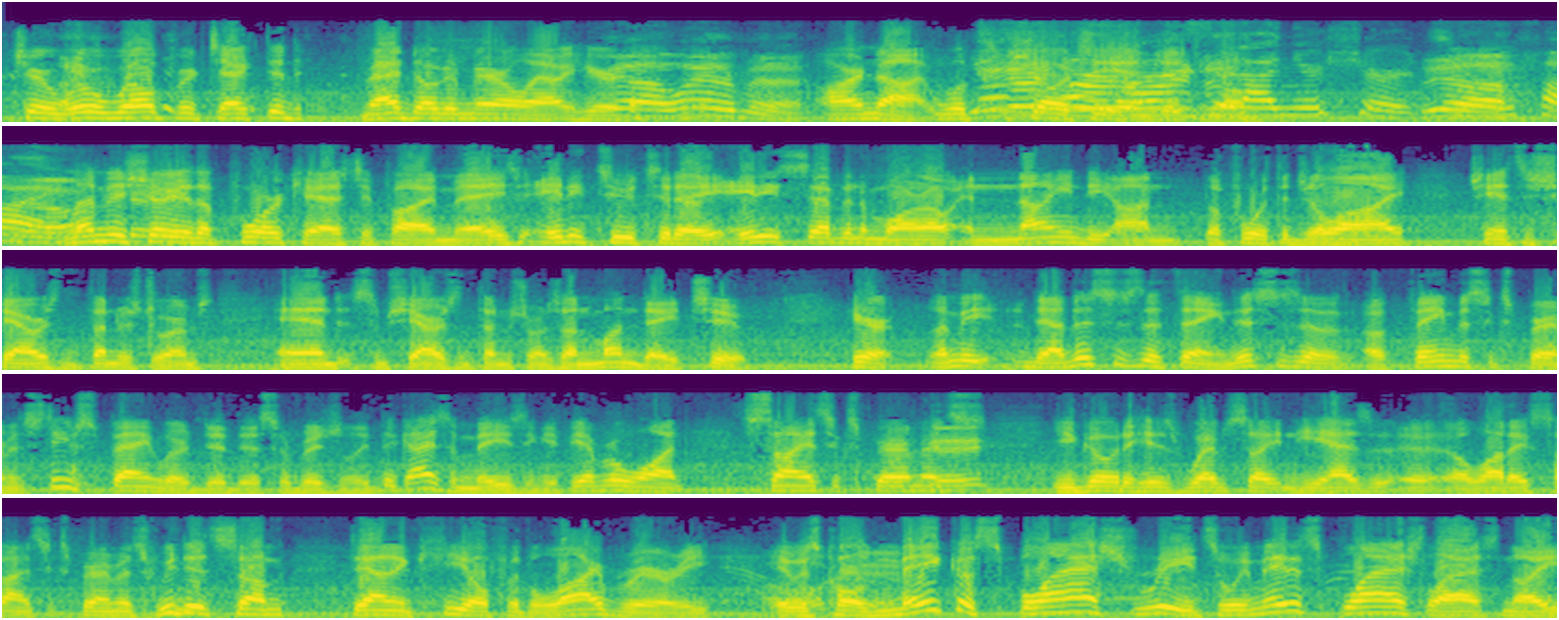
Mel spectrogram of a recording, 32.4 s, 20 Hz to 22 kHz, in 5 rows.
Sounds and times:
Speech: 0.0s - 32.3s.

